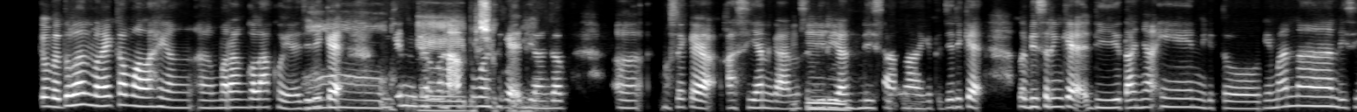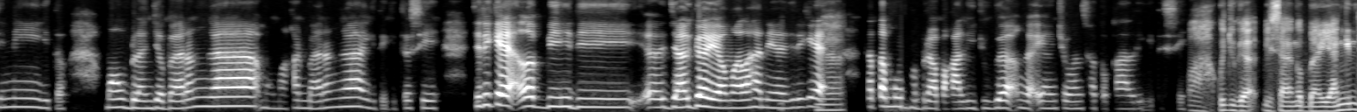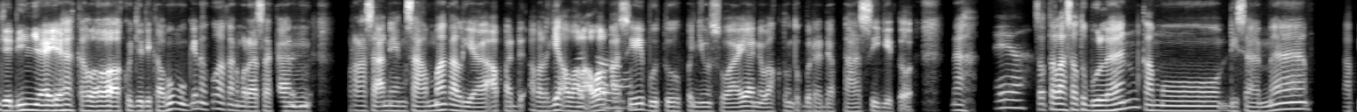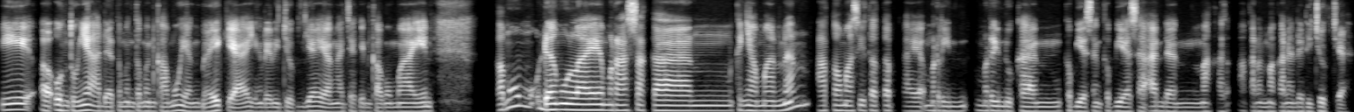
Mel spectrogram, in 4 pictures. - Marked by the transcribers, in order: other animal sound; laughing while speaking: "ya kalau"
- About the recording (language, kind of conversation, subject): Indonesian, advice, Apa kebiasaan, makanan, atau tradisi yang paling kamu rindukan tetapi sulit kamu temukan di tempat baru?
